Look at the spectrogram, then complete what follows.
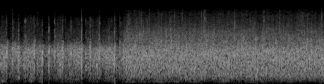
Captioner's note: applause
